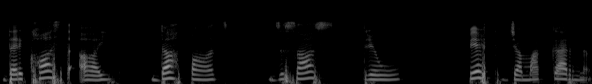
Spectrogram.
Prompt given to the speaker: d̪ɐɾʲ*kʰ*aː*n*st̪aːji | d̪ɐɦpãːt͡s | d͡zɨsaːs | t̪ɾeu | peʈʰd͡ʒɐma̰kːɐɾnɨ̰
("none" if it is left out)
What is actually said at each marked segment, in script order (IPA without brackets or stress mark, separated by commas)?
kʰ, none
